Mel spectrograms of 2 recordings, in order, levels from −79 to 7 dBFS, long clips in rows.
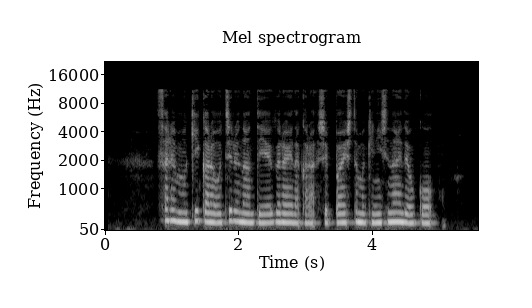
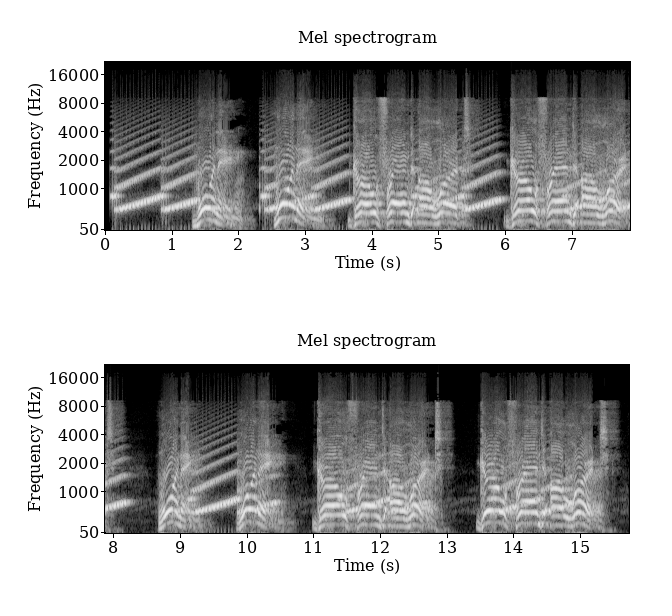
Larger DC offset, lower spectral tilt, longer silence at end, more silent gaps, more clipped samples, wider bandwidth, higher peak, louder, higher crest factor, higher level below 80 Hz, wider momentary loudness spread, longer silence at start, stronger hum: second, under 0.1% vs 0.5%; first, -6 dB/octave vs -4 dB/octave; first, 0.65 s vs 0.25 s; neither; neither; second, 11.5 kHz vs 16.5 kHz; second, -6 dBFS vs 0 dBFS; second, -19 LUFS vs -6 LUFS; first, 14 dB vs 6 dB; second, -56 dBFS vs -40 dBFS; about the same, 8 LU vs 6 LU; first, 0.8 s vs 0.05 s; neither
